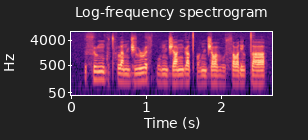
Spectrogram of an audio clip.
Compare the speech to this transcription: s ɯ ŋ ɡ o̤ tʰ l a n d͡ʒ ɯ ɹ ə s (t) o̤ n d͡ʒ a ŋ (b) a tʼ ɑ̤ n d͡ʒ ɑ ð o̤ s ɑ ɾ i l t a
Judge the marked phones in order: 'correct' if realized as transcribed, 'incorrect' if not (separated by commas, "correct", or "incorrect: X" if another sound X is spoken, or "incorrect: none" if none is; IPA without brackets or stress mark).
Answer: incorrect: p, incorrect: ɡ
